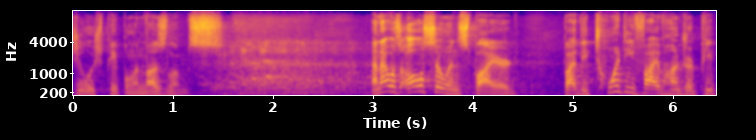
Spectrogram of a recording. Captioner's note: laughter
